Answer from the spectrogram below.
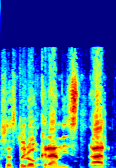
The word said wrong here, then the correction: procrastinar: Procranistar. No. Procrastinar, perdón.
